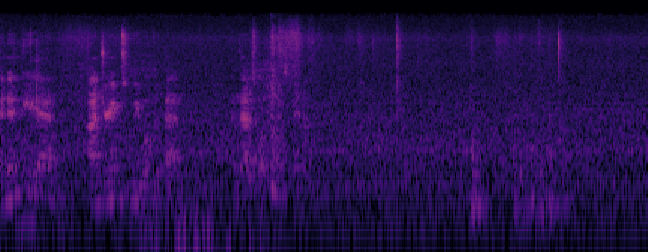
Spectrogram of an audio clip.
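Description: A young man speaks nearby, reading out.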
